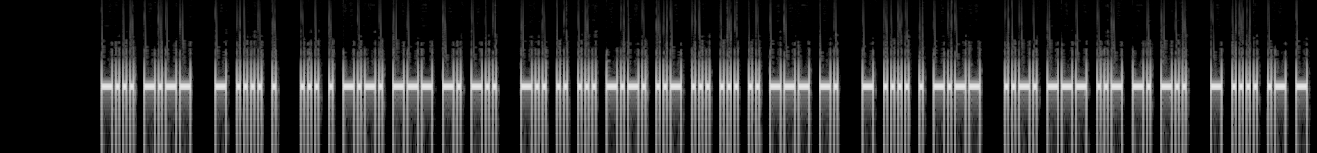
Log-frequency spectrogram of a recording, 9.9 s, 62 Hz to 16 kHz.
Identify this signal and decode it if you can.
Morse code, heard as a keyed tone, about 44 wpm, 700 Hz. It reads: BY THE SECOND DISCUSSION THEY FOUND THAT
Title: Sentences from Top 1200 Words 45wpm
